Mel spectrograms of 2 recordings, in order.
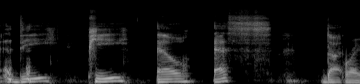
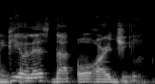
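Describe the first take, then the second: First: It is said at a slower pace. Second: It is said at a quicker pace.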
